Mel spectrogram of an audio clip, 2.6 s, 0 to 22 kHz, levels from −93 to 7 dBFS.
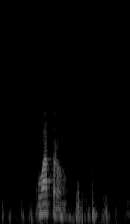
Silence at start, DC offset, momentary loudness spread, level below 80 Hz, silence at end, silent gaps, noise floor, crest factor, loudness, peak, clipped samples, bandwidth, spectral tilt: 0.7 s; under 0.1%; 18 LU; -82 dBFS; 0.45 s; none; -83 dBFS; 22 dB; -52 LUFS; -34 dBFS; under 0.1%; 6.2 kHz; -7.5 dB/octave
